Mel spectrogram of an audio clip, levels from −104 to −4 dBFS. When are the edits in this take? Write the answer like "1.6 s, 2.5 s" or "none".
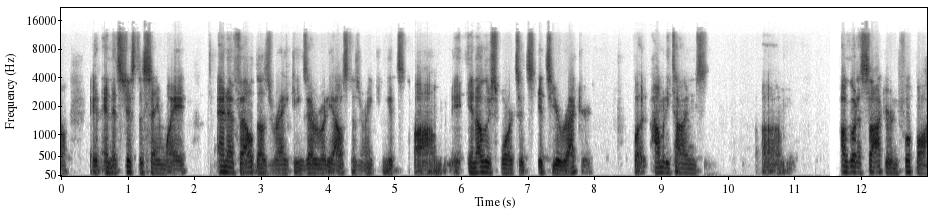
5.2 s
